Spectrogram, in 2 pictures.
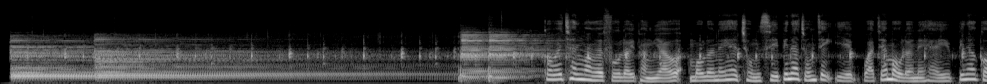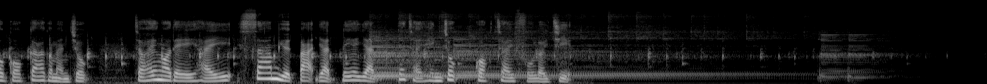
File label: Chinese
